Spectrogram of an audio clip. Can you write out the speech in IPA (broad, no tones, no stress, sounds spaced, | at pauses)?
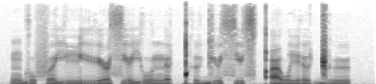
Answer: ŋ ɡ u f ɘ j i rʲ ə˞ sʲ ɘ j u n ɘ ǃʰ ɨ ɡʲ ʉ sʲ ʉ sʲ qʼ ɘ w i ɾ ɨ ɡ͡ǁ ʉ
